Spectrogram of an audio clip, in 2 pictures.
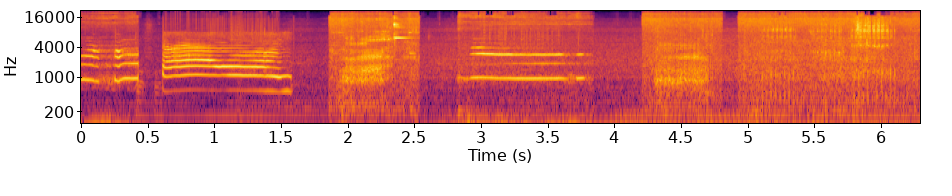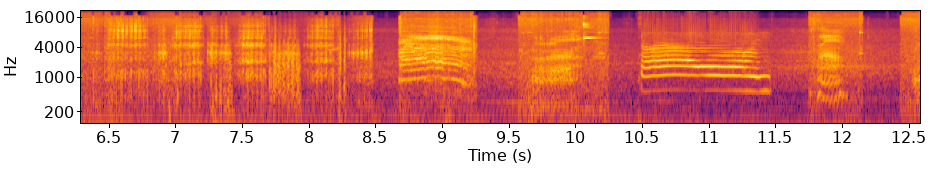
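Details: Mother cat calling for her kittens with three drawn-out, clearly harmonic meows, each about a second long, steady then dipping at the end, spaced across the recording over a dense, continuous background of rumbling engine-like noise and clatter.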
